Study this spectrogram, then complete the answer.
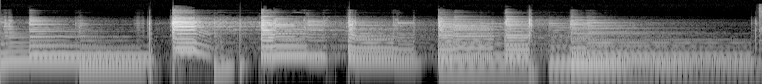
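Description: A PRS electric guitar in coil-split mode, with a brighter, thinner, Strat-like tone and effects, plays a phrase of bent notes and chords, close and loud, no voices.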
